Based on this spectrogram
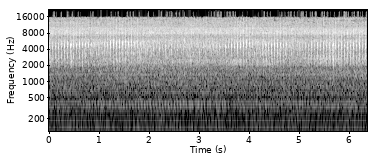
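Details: VAZ 21127 engine at cold idle during warm-up with a fast, even metallic ticking knock of about two beats a second; it disappears once the engine reaches about 40 degrees, source unknown.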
